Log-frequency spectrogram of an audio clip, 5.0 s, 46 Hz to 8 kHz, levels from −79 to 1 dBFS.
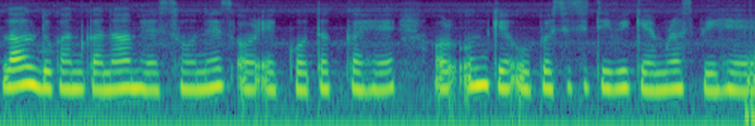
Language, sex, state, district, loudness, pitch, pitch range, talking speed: Hindi, female, Arunachal Pradesh, Papum Pare, -16 LUFS, 215 Hz, 210-225 Hz, 215 wpm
